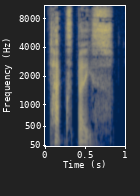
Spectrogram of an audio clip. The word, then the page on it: tax base: British English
